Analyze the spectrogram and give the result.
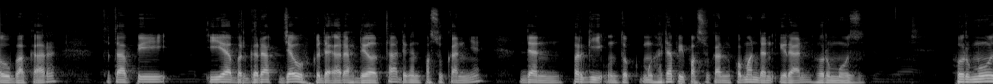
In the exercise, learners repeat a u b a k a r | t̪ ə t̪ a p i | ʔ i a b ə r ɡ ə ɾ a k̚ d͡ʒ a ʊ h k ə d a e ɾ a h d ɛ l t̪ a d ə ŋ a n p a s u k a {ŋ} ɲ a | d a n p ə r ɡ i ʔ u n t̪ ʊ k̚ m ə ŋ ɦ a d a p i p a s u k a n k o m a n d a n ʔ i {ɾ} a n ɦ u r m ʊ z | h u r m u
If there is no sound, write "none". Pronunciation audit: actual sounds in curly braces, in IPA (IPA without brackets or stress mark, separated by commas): n, ɾ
